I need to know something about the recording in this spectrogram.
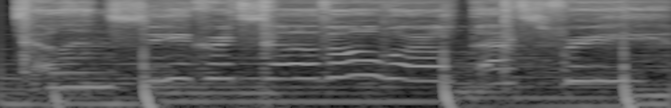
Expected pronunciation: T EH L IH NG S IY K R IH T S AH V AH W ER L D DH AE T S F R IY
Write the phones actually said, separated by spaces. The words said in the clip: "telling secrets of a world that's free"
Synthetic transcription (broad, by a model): T EH L IH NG S IY K R IH T S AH V AH W ER L D DH AE T S F R IY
